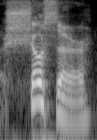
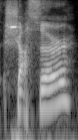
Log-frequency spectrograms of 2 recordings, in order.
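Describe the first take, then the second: First: The first syllable sounds like 'show'. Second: The first syllable sounds like 'sha'. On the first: The speaker calls it wrong. "I kept saying chausseur, which is a completely different French word that has a U in it" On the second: The speaker calls it right. "it's chasseur"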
